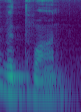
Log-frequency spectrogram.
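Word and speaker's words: विद्वान्: अंतिम शब्द है इसमें विद्वान विद्वान हलंत लगा हुआ है तो वहीं रुक जाएंगे हलंत नहीं होता तो क्या बोलते विद्वान ऐसा बोलते लेकिन अभी क्या बोलेंगे विद्वान बस इतना बोलेंगे तो पहली पंक्ति तो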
